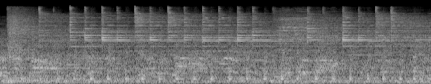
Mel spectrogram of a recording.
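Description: Punk rock band playing live at full volume, the drum kit to the fore: a cymbal crash at the start, then fast, even cymbal strokes over bass drum and the rest of the band.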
